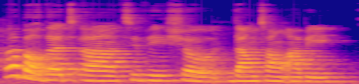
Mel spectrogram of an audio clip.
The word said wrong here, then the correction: Downton: That's really Downton. – Downton.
